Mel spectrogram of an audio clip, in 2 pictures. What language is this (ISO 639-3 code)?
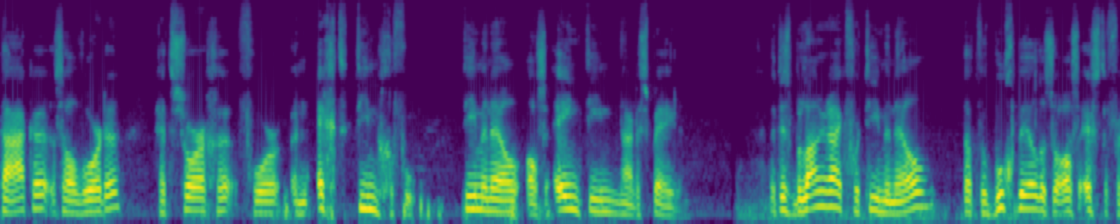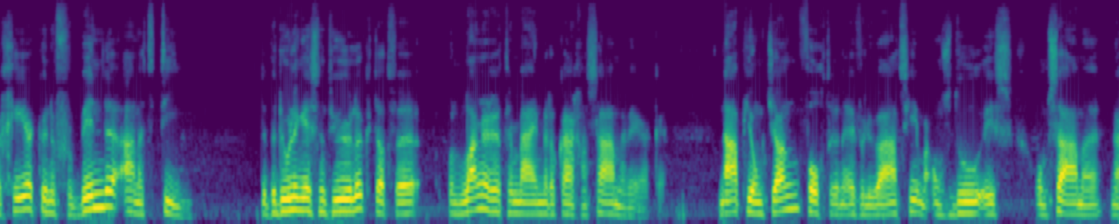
nld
